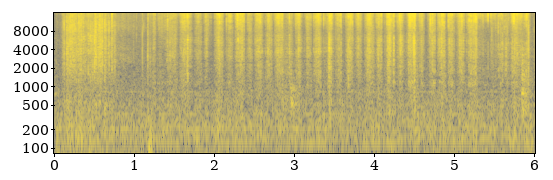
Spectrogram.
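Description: A flat, rectangular green nylon scouring pad, thin and solid, is held in both hands and scratched with long nails. It makes a quiet, bright, papery rasping: a continuous scrub at first, then quick, uneven strokes at about four per second. Each dry scratch cuts off almost at once.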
